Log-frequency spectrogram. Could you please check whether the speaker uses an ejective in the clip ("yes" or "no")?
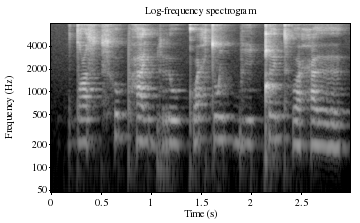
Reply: yes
